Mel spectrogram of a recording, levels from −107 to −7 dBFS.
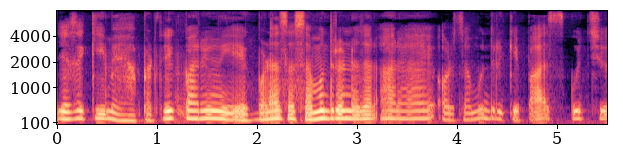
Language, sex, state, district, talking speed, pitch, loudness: Hindi, female, Goa, North and South Goa, 260 wpm, 170 Hz, -18 LUFS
